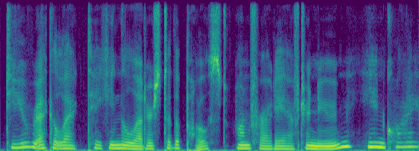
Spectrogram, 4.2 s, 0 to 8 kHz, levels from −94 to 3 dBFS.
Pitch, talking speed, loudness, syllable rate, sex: 175 Hz, 200 wpm, -15 LUFS, 5.8 syllables/s, female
